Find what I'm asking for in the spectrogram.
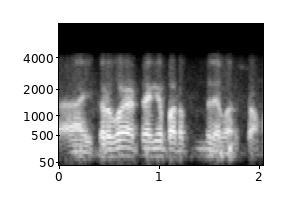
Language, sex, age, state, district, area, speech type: Telugu, male, 45-60, Andhra Pradesh, N T Rama Rao, urban, conversation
